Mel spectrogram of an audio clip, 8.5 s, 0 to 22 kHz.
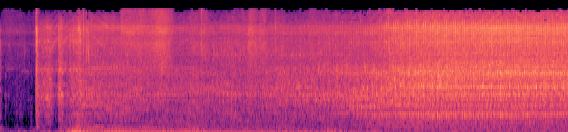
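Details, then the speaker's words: Citroen/Peugeot 1.6 VTi EP6 after a P0366 fix (faulty crankshaft sensor fouled by filings), timing chain changed: cranks, catches within a second, settles into steady even idle; running normally. "it's kind of a crappy engine and the timing chain was uh has been changed"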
